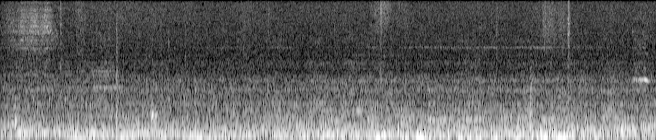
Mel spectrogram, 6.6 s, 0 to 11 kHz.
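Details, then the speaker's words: 2004 Subaru Forester XS driving, rear left wheel bearing about a year old, fine that morning: heavy rough low rumble and grinding with strong vibration; failed wheel bearing grinding. "listen to that it's like grinding and actually I lifted it up and it's vibrating so much yeah listen to that that's my bearing"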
